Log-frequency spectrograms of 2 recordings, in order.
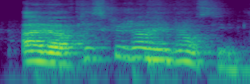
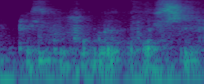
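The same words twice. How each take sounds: First: Said in the usual way. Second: A hushed whisper of the question; soft whispered musing before the verdict; whispered to herself. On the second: Pretend. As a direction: whisper it as if pondering alone. Muses over her verdict.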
